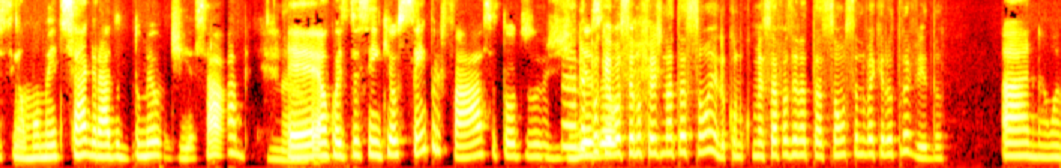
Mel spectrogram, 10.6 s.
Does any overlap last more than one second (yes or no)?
no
